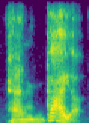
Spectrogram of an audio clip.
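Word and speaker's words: Pangaea: one large mass called Pangia and some people pronounce it and spell it as panga either one will do so when it began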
